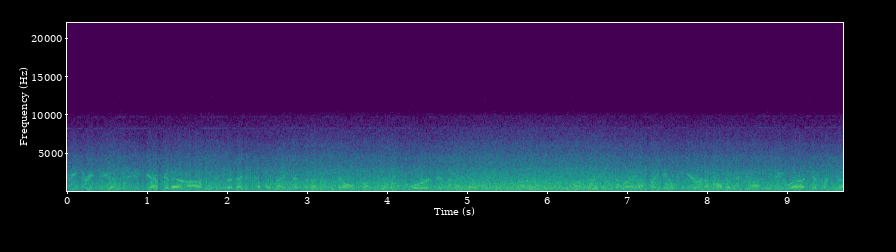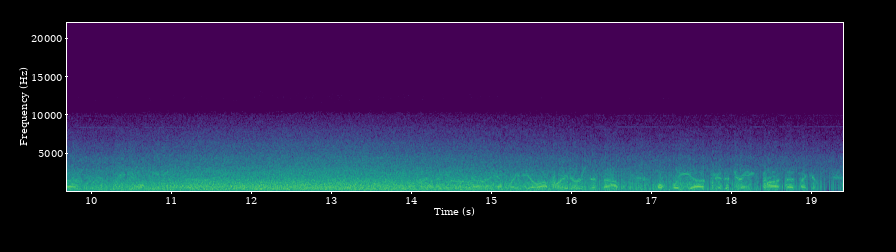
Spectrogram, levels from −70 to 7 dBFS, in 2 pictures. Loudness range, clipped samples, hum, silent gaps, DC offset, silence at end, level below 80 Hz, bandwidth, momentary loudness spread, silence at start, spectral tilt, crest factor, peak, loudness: 2 LU; under 0.1%; none; none; under 0.1%; 0 s; -52 dBFS; 13 kHz; 4 LU; 0 s; -5 dB/octave; 14 dB; -2 dBFS; -16 LUFS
